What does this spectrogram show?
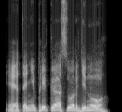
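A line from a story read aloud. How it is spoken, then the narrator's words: Growled. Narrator (Russian): прорычал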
